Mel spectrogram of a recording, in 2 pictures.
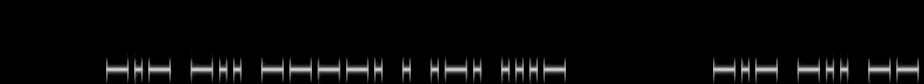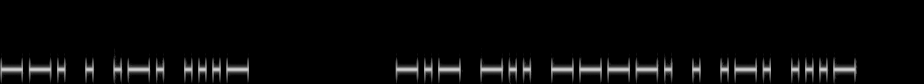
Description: Morse code, heard as a keyed tone, about 17 wpm, 700 Hz. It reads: KD9ERV KD9ERV KD9ERV
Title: USA Call Signs - 6 Characters - Repeated 3x - 17wpm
